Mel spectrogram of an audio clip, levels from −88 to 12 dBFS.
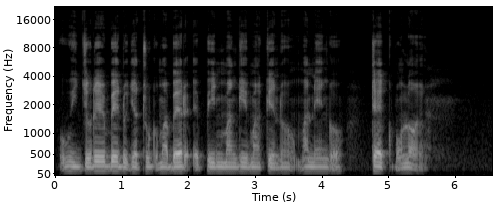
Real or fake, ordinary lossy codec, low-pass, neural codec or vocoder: real; none; none; none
